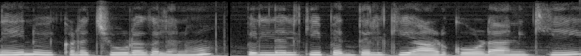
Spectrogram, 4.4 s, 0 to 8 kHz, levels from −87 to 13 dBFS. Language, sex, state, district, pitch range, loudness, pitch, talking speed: Telugu, female, Andhra Pradesh, Guntur, 235-260 Hz, -13 LUFS, 250 Hz, 95 wpm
